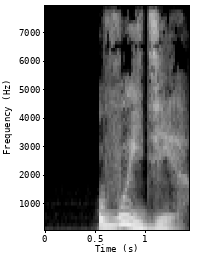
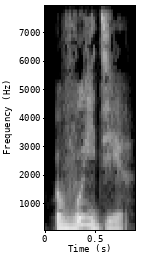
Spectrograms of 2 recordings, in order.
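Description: First: Slow, heavy barked command; barked roar. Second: Low growled order. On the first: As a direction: bark it to shake the glass. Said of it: "рявкнул кореглазый демон". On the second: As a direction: growl it at him. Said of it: "рыкнул Шантар на друга". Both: Acted.

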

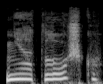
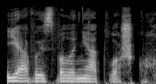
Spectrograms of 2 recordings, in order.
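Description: First: Alarmed question. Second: Said in the usual way. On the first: A narrator's reading. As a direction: echo the word in alarm. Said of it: "бледнее воскликнула". (испуганный переспрос) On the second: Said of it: "plain announcement".

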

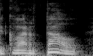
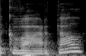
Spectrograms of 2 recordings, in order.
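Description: First: Квартал stressed on ТАЛ; end-stressed квартал; stress on last syllable. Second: Квартал stressed on КВАР; wrong first-syllable stress. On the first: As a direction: say квар-ТАЛ. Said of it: "а правильно сказати квартал". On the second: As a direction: say КВАР-тал. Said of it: "а правильно сказати". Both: Shown as a demonstration.

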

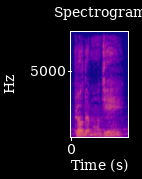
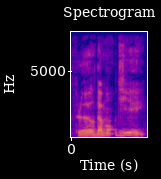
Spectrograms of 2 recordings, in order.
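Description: First: Fleur d'amandier murmured much softer and lower. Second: Said in the usual way. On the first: A narrator's reading. Pierrot sadly repeating his beloved's name, murmured. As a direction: murmur fleur d'amandier to yourself under your breath. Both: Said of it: "murmura Pierrot à voix basse".

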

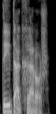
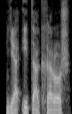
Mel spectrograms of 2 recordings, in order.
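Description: First: Said in the usual way. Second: Slow, evenly spaced robot speech; robot spider. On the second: Acted. Mechanical spider agrees it is fine as is, slow measured robot voice. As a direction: draw each word out like a machine.

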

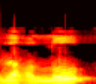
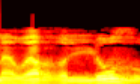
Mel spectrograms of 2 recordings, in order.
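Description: First: "واغلو" with ل thickened by its neighbours; mistaken lam. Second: Slow "واغلظ" closing on a full ظ; light ل, then a clear heavy ظ in "واغلظ"; correct heavy za. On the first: Teacher shows what it is not, heavy ل. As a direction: wrongly darken the ل in "واغلو". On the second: Teacher models the right form, light ل between heavy letters. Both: Shown as a demonstration. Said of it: "وليست".

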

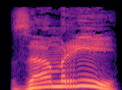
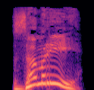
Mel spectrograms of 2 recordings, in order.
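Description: First: Firm order, less high, held longer; repeated command. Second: Sharp, high-pitched order; barked command. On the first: Commander restrains the protesting orc, firm command. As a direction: order it firmly and evenly. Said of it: "повторил я". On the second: Narrator halts the orc, barked order. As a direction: snap it out like a commander. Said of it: "рявкнул я". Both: A narrator's reading.

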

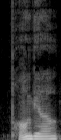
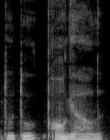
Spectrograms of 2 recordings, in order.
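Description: First: Prends garde, net et pressant; avertissement. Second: Prends garde, lent et plus doux; répète la mise en garde, lentement et bas; avertissement lent. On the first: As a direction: mise en garde ferme à un ami. (Michel avertit Toto, ton pressant) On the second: (Michel insiste auprès de Toto, lent et grave) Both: A narrator's reading. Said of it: "dit-il d'un ton solennel".

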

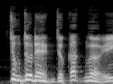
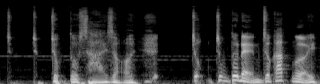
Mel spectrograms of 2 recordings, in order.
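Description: First: Much higher and louder, fast, panicked plea; begging at the top of the voice; desperate begging. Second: Fast, stuttering, terrified begging; a strangled man pleading for his life; stammering plea. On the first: Husband begs the ghosts, rising to panic. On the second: Husband begs the ghosts choking him, frantic. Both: Acted. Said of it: "thì họ mới van xin".

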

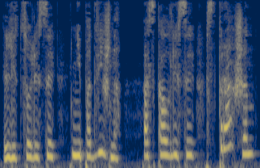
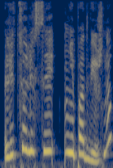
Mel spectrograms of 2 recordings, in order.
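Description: First: High chanted statement, slowing at the end; hen crying out. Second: «Лицо лисы неподвижно» as a high question; questioning hen voice. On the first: Lone hen breaks from the chorus, crying out her chant. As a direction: declaim «Лицо лисы неподвижно» high, as a falling statement. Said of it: "уставился на орущую курицу". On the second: Starling echoes the hen, «Лицо лисы неподвижно» as a high question. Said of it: "куриным голосом, но с вопросительной интонацией". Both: A narrator's reading.

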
